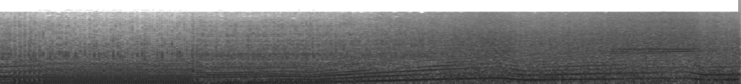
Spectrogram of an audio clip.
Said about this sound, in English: Now we're going to jump on board the McLaren, and you can see how hard it has to try.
